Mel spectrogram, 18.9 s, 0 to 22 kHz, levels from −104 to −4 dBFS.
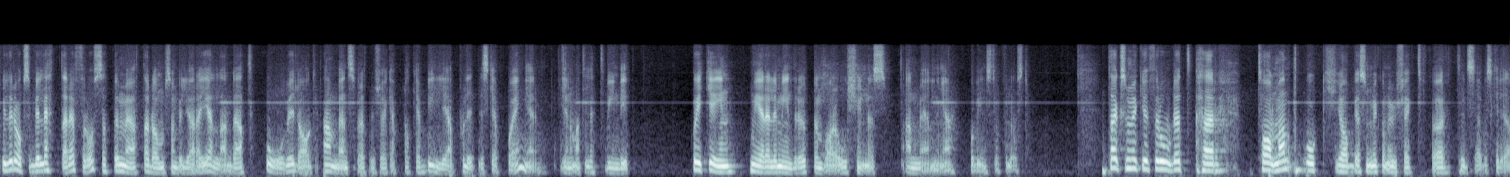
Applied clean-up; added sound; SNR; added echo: neural mask model RNNoise.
